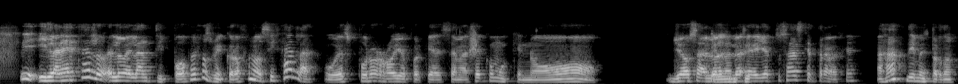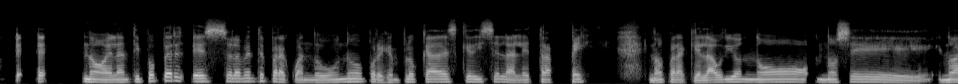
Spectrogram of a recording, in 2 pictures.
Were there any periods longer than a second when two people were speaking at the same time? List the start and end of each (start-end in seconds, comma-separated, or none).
none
